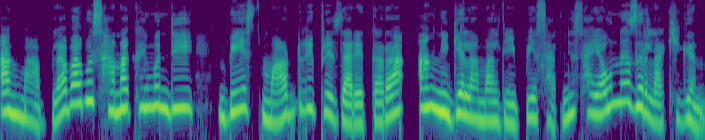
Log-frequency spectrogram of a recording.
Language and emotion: Bodo, surprised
